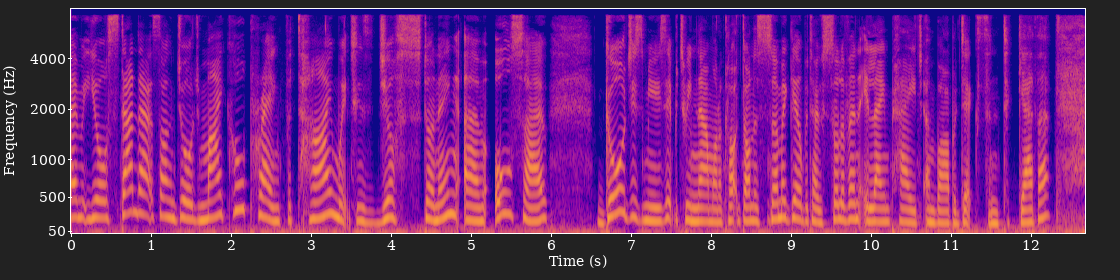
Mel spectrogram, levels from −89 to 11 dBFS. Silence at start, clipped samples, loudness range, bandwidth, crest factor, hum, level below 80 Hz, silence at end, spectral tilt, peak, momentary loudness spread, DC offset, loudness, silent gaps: 0 s; under 0.1%; 1 LU; 7.6 kHz; 14 dB; none; -34 dBFS; 0 s; -5.5 dB/octave; -4 dBFS; 6 LU; under 0.1%; -18 LUFS; none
